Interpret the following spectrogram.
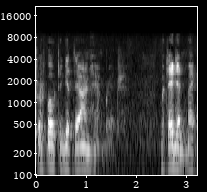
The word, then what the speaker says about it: Arnhem: Armand? Now you say it, I can't say it right. Arhman. Yeah, Arnhem. Arnhem. Put the hard R in the front.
